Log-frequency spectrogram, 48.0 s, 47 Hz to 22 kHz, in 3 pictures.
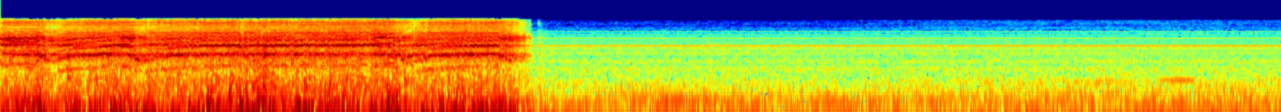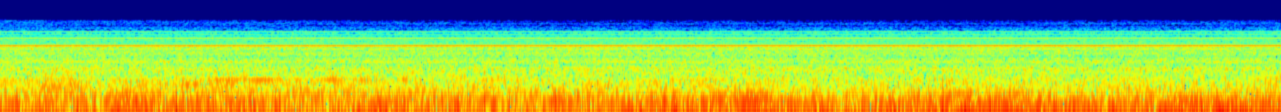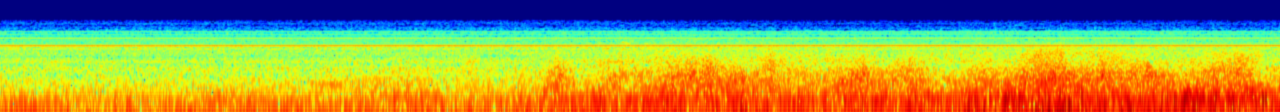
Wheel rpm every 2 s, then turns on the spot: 140, 150, 140, 30, 0, 0, 0, 0, 0, 0, 0, 0, 0, 0, 0, 0, 0, 0, 0, 0, 0, 0, 0, 0.
none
